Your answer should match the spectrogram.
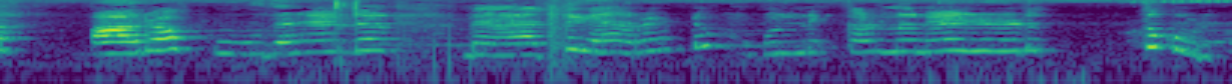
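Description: A young girl singing in a high voice: a string of short phrases with held, wavering notes and brief pauses between them.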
